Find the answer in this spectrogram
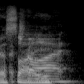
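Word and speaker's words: açaí: I've heard people say acai. – Acai. – Acai. – Acai. – I think, yeah, chai, acai. Yeah, A-C-A-I.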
